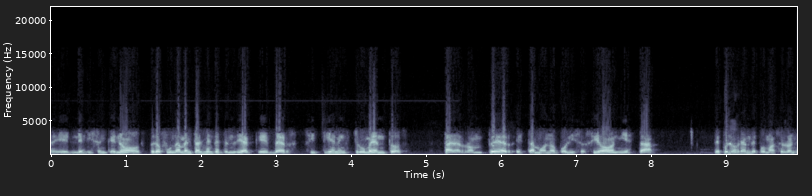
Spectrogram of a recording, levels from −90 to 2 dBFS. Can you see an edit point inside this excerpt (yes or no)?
yes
